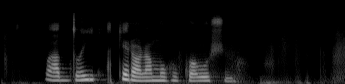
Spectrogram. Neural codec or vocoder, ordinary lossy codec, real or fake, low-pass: codec, 24 kHz, 0.9 kbps, WavTokenizer, large speech release; none; fake; none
